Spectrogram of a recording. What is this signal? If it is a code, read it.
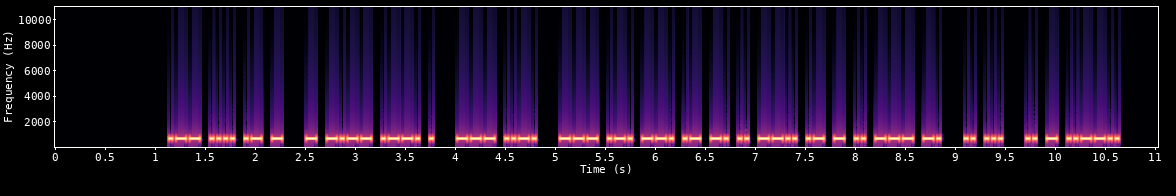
Morse code, heard as a keyed tone, about 36 wpm, 700 Hz. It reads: WHAT TYPE OF ORGANIZATION IS IT?
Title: Sentences from Top 1000 Words - Review Part 5 - 35wpm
